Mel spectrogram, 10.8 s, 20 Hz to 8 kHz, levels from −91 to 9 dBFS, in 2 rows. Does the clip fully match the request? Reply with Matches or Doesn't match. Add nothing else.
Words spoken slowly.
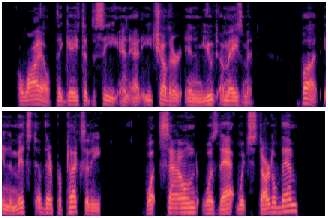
Doesn't match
